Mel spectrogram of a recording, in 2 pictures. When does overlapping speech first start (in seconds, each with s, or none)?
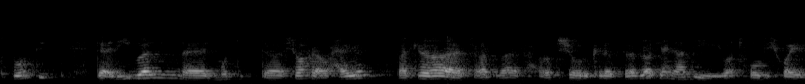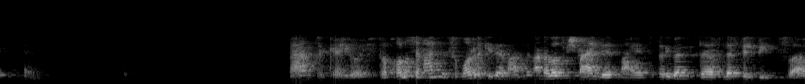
none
